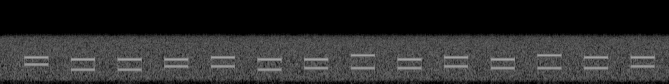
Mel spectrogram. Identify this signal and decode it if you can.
DTMF, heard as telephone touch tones, dialled by machine, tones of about 240 ms, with phone line noise. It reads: 01178146484658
